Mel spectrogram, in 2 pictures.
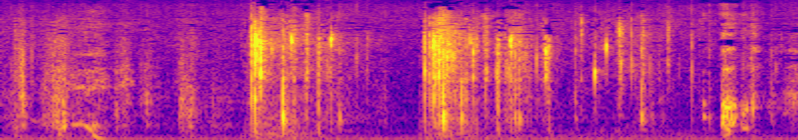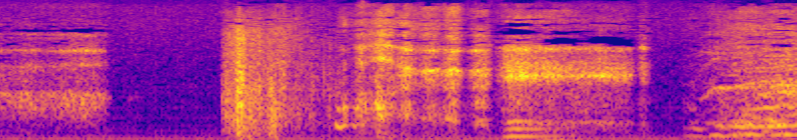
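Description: Faint fight sound effects: a handful of short crunches and thuds, spaced about a second apart.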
